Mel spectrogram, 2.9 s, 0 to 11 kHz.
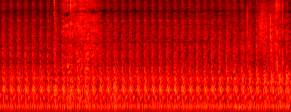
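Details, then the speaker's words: LG 7 kg front-loading washing machine on spin, confirmed level with a spirit level: steady rapid knocking, about three per second, from inside the drum over the spin hum; points to an internal fault, cause unconfirmed. "तो अगर machine हमारी level में है और spin time sound कर रहा है तो दोस्तों इसका मतलब कोई ना कोई हमारे वाशिंग मशीन के अंदर फाल्ट है जिसके कारण मशीन में आवाज आ रही है"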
